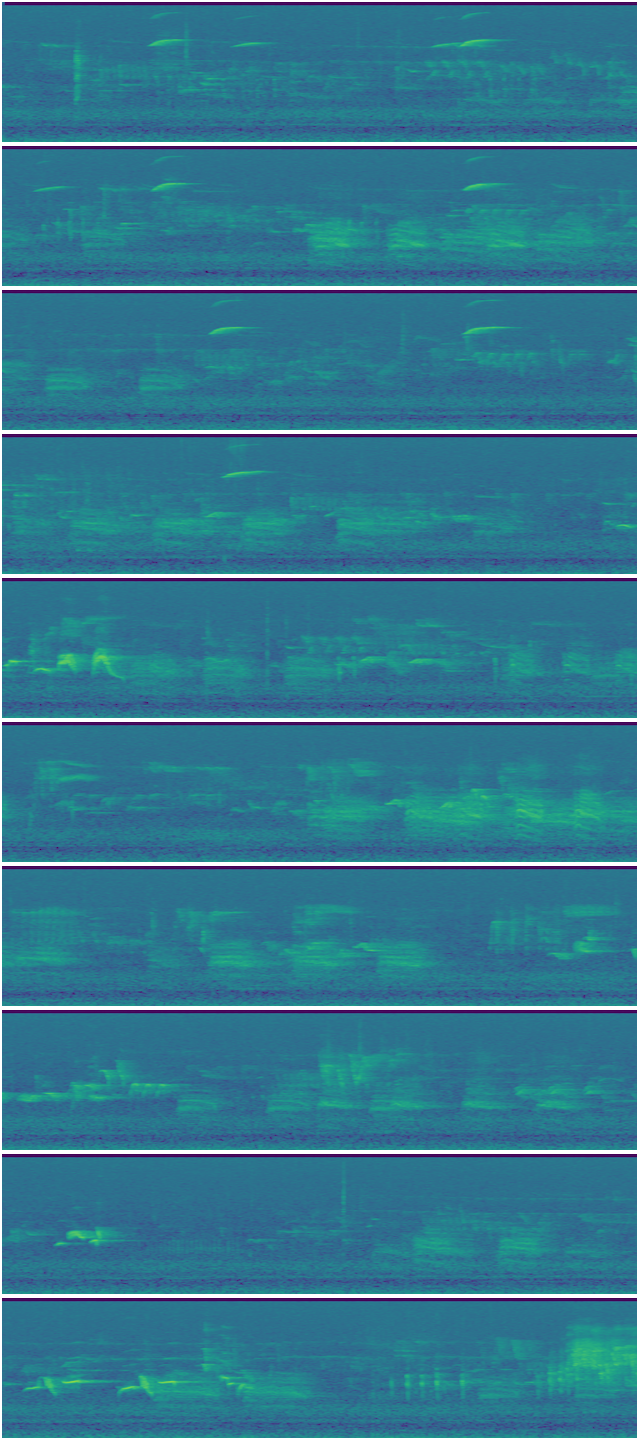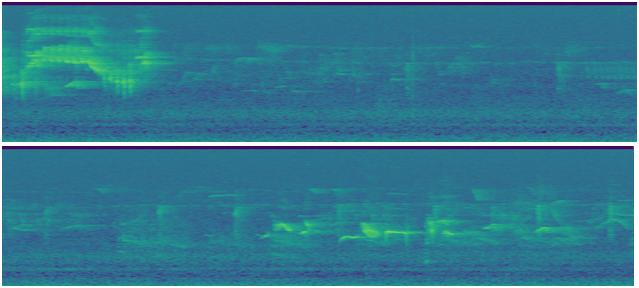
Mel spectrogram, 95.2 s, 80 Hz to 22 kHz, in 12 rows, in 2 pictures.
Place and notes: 9:00 dog, frog, crows and other birds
